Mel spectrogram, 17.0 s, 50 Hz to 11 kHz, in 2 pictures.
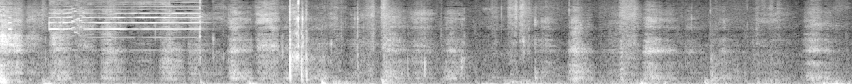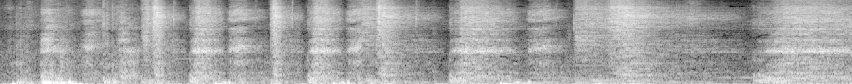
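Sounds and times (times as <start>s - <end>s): man panting heavily: 0.0s - 17.0s.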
